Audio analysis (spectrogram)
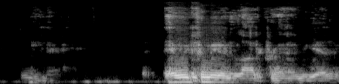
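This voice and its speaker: Speaking with a Tennessee accent, a man uses a very deep, low pitch and fairly even intonation. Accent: Southern US (Tennessee). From US South, Memphis, Tennessee. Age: 60s. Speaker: recovering addict. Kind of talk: testimony.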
